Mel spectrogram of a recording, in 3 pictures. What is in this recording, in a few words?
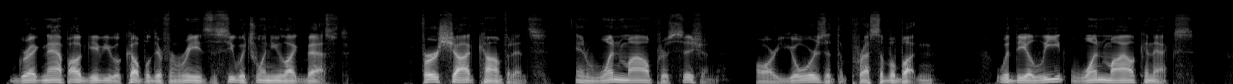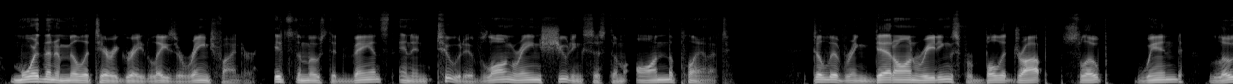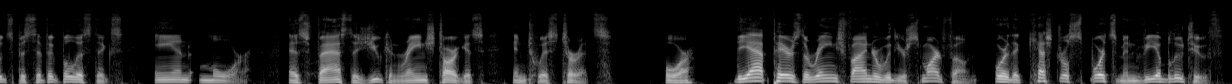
Announcer; Hunt Accessory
